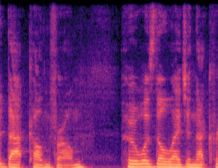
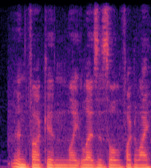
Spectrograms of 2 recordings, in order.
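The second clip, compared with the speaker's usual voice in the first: usual speaking voice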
